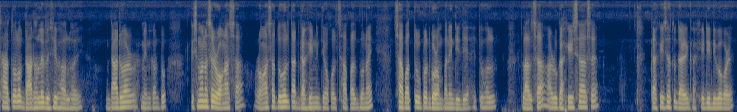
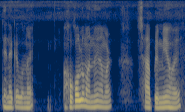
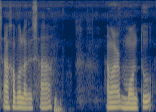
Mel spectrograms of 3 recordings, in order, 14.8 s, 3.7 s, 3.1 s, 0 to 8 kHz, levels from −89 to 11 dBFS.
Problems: none marked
